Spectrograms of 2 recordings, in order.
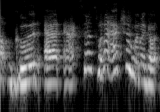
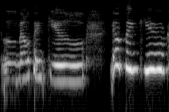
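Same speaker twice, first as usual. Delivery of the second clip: squeamish refusal; 2 semitones higher than usual. Acted. Sock-wearer turning down bare feet, squeamish refusal. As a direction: play up a fussy, polite refusal.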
